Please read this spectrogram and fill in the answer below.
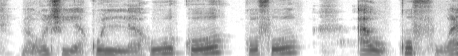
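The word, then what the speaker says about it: كُفُوًا: كو كفو او كفوا من الاخطاء الشائعه في سوره الاخلاص ان دايما الناس بتنطق الفاء ساكنه كف و معناها فا ساكنه وهي عليها ضمه فلازم اتم الضم ام الشفايف واقول كفو كفوا احد ا هنلاحظ هنا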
